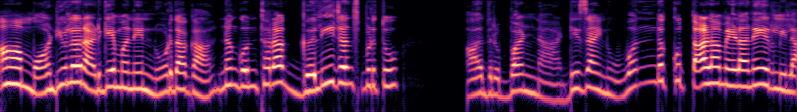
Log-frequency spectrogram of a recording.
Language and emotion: Kannada, disgusted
